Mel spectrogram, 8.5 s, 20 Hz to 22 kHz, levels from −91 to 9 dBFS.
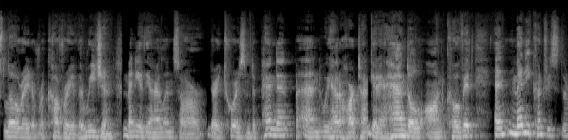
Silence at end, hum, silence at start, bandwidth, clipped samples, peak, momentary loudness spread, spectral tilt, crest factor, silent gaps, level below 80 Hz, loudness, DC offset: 0 s; none; 0 s; 14.5 kHz; under 0.1%; -2 dBFS; 9 LU; -5.5 dB/octave; 18 dB; none; -52 dBFS; -20 LUFS; under 0.1%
